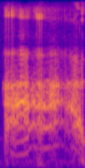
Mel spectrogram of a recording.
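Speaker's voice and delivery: shrill piercing ah; high panicked scream. Retold or imitated. Animal freaking out before slaughter, high scream. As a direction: let out a high panicked cry. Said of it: "instead of freaking out like that".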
